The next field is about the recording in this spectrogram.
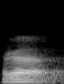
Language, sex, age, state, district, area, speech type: Nepali, male, 60+, West Bengal, Kalimpong, rural, spontaneous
